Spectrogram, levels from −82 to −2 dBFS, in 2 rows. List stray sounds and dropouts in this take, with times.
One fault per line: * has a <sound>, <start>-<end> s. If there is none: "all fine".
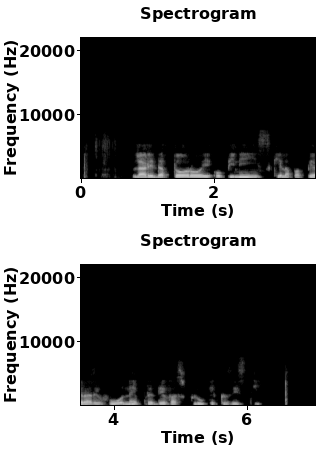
all fine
